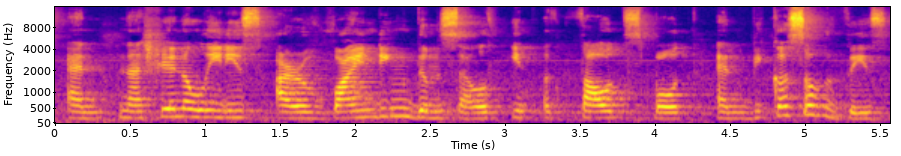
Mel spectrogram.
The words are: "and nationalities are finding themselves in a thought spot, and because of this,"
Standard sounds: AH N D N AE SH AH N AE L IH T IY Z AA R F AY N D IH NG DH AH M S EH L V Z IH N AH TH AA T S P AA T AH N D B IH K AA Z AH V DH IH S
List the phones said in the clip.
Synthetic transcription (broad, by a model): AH N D N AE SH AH N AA L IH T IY S AA R F AY N D IH NG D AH M S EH L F IH N AH T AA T S P AA T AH N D B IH K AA S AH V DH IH S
